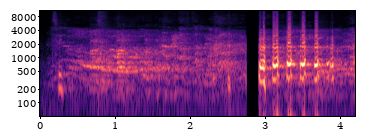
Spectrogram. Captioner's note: all laugh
